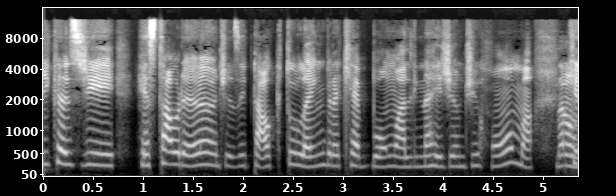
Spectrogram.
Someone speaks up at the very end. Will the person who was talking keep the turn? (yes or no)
yes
